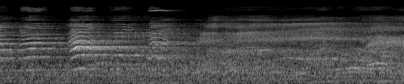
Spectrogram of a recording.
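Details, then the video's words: Bottlenose dolphins at a dolphinarium show in Dubai give short, high whistled chirps over the echoing murmur of a crowded hall. "డాల్ఫిన్స్ అయితే ఏ రేంజ్లో అరుస్తున్నాయో చూడండి."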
